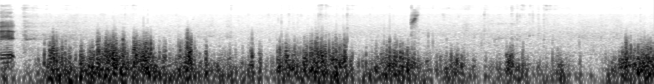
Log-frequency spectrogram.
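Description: Wind buffeting the microphone: a loud, uneven low rumble that swells and drops irregularly.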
